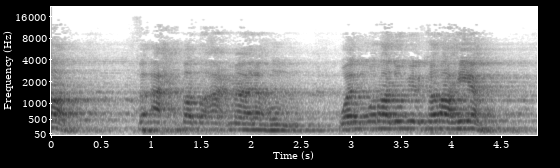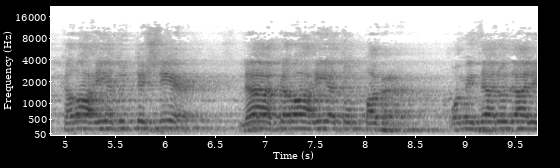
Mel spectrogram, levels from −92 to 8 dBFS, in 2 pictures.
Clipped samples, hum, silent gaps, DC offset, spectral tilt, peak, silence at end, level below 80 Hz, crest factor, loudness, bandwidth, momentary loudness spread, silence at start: under 0.1%; none; none; under 0.1%; -6 dB/octave; -2 dBFS; 0 s; -60 dBFS; 16 dB; -19 LUFS; 12 kHz; 17 LU; 0 s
